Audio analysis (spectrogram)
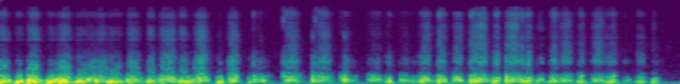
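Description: Floss string wrapped around a solid wooden spoon handle is rubbed back and forth against it. The result is a dense, low, scratchy rubbing made of rapid, irregular strokes with little brightness, ending softly.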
